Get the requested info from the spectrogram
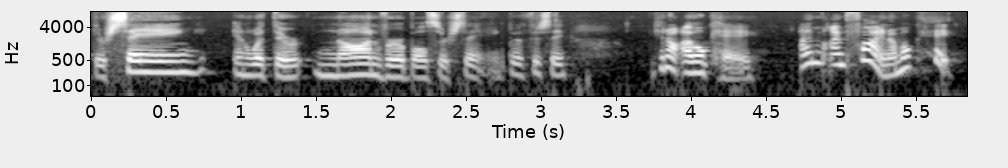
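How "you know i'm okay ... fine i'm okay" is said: brightly insisting you're fine, up high on fine; a cheery reassurance that goes too far; upbeat okay. Shown as a demonstration. Teacher demos a too cheerful I'm okay for the class. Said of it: "I just went the other way again".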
